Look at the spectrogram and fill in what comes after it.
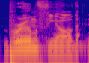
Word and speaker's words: Broomfield: Oh, and yes, I'm now aware that Nick's last name is Broomfield, not Bloomfield. And yes, I cringe and hate myself a little bit more every time I hear myself saying it wrong.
